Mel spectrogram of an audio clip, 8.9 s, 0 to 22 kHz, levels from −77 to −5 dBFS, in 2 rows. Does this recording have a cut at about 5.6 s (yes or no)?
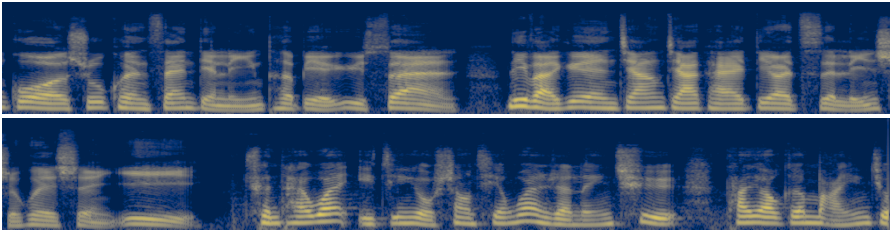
yes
